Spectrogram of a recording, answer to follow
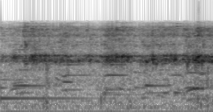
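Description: Live folk dance tune for Morris dancing, played as held melody notes, with the jingle of bell pads on the dancers' shins as they step.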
